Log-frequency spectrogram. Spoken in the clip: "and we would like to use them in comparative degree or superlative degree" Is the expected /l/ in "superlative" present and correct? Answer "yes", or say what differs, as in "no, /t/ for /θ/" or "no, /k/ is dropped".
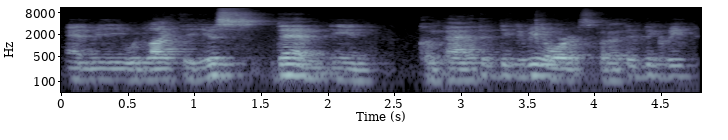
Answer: no, /l/ is dropped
